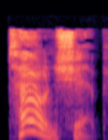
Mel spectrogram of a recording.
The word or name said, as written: township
